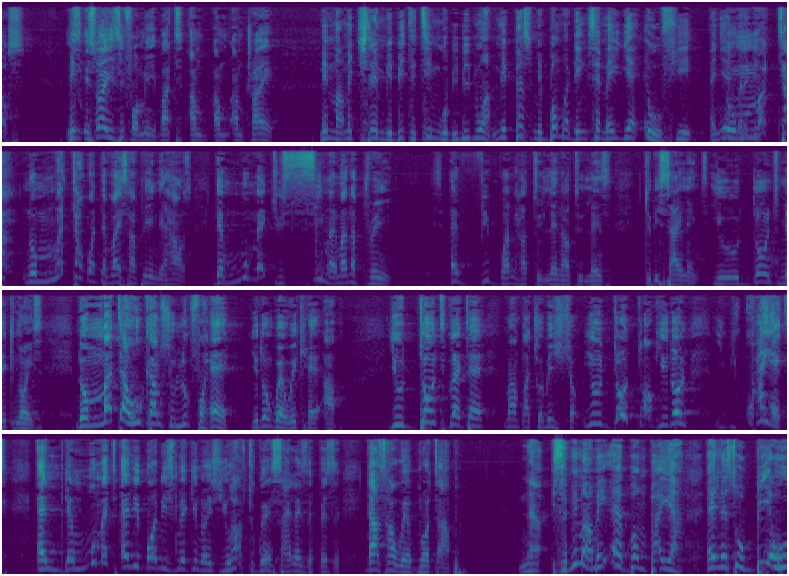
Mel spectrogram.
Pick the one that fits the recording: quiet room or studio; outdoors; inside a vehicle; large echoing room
large echoing room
